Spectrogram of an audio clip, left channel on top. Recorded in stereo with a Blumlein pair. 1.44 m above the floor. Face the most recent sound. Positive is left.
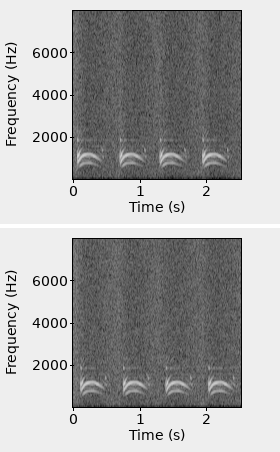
No sound to turn to.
